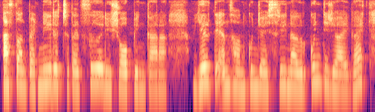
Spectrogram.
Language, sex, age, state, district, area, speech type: Kashmiri, female, 18-30, Jammu and Kashmir, Baramulla, urban, spontaneous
